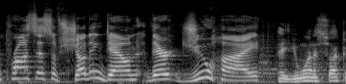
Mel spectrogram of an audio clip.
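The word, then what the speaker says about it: Zhuhai: they're in the process of shutting down their jew hi hey you want to suck on this and yes z-h-u-h-a-i is pronounced too high because google told me i checked now before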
